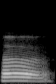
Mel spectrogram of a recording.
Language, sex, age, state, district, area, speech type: Kannada, female, 60+, Karnataka, Gulbarga, urban, conversation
